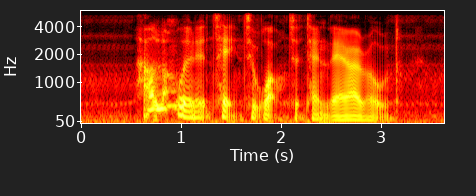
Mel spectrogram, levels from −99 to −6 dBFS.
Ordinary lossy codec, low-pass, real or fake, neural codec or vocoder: none; 5.4 kHz; fake; autoencoder, 22.05 kHz, a latent of 192 numbers a frame, VITS, trained on many speakers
